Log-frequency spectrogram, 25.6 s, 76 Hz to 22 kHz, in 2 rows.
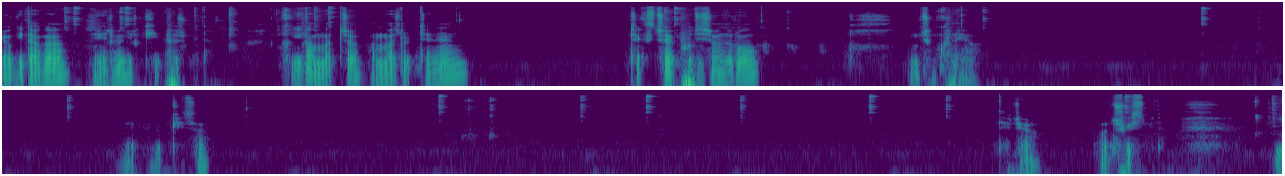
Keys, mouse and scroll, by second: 1.6 shift+middle click, 2.4 space, 25.2 shift+middle click.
